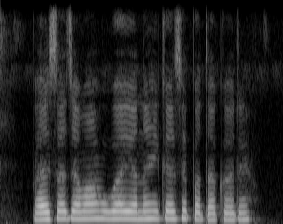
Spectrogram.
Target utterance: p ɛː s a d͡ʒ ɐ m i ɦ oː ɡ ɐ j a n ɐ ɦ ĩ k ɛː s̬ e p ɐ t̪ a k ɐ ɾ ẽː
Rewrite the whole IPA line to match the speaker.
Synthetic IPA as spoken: p ɛː s a d͡ʒ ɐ m a ɦ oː ɡ a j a n ɐ ɦ ĩ k ɛː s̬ e p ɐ t̪ a k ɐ ɾ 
